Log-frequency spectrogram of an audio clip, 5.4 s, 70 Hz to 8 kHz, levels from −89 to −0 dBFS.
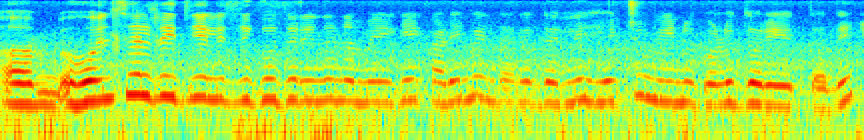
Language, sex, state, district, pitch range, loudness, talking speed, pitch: Kannada, female, Karnataka, Dakshina Kannada, 250-280 Hz, -18 LUFS, 120 wpm, 265 Hz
